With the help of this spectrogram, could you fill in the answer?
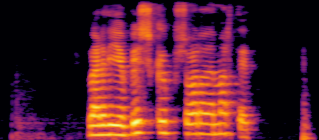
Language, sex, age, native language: Icelandic, female, 40-49, Icelandic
